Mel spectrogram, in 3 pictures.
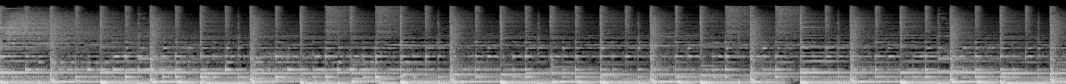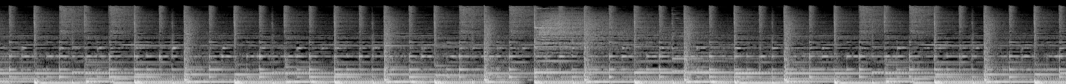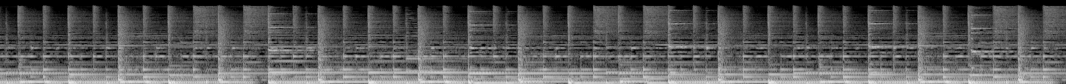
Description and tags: Loop EndlessCorridor 06
A music loop to be used in storydriven and reflective games with puzzle and philosophical elements.
indiegamedev, Philosophical, games, music, video-game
